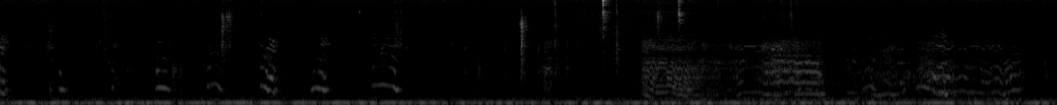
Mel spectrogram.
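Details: Jindo dog Sarang, a mother cradling her nine three-day-old puppies at home, returning mid-meal to nurse; a series of short, high, whining squeaks that bend up and down, then a denser run of wavering whimpers over a steady low hum.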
